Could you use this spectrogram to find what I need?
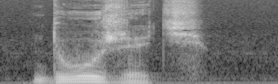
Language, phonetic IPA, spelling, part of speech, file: Polish, [ˈdwuʒɨt͡ɕ], dłużyć, verb, Pl-dłużyć.ogg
